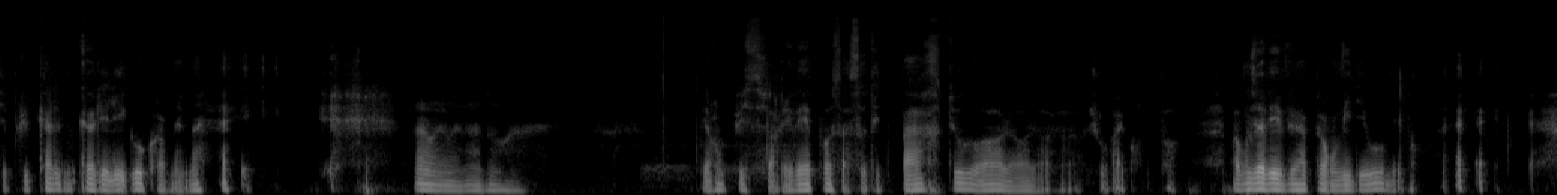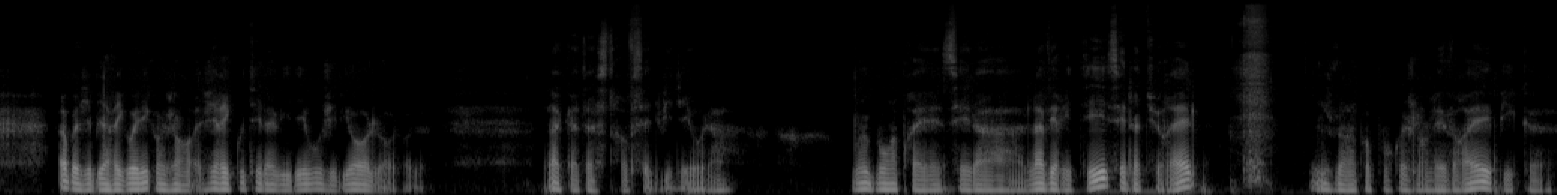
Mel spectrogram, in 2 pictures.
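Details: Woman whose vocal cords were damaged by a serious health problem; she reports her voice is now deeper than before, at times she has little voice, and she cannot speak loudly. Dysphonia with low-pitched, creaky voice.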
